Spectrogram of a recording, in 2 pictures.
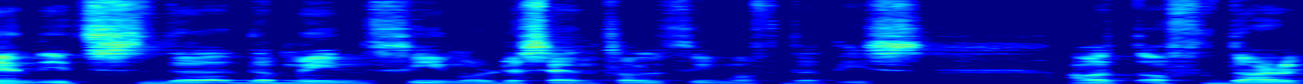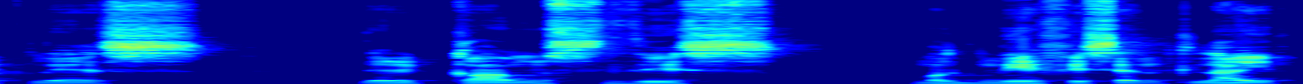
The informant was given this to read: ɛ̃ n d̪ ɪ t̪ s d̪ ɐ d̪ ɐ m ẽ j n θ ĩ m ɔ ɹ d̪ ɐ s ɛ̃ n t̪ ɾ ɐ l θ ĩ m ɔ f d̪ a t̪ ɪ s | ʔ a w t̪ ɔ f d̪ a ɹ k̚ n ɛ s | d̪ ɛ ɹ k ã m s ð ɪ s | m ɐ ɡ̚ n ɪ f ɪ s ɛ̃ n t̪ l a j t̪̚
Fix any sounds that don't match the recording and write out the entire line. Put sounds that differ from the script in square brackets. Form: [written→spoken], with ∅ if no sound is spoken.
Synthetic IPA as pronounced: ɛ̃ n d̪ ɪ t̪ s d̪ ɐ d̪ ɐ m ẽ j n θ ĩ m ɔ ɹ d̪ ɐ s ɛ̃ n t̪ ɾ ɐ l θ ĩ m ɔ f d̪ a t̪ ɪ s | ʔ a w t̪ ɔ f d̪ a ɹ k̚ n ɛ s | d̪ ɛ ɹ k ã m s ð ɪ s | m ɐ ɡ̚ n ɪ f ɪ s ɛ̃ n t̪ l a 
